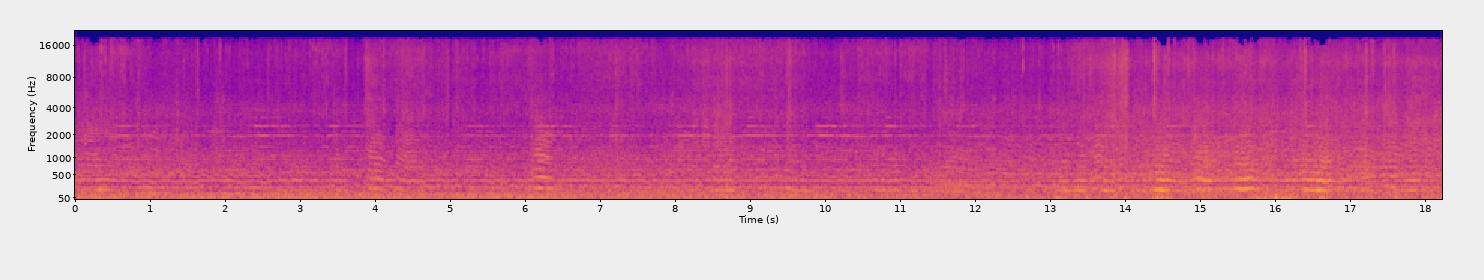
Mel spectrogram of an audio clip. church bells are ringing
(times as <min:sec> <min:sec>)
0:00.6 0:04.0, 0:05.2 0:13.0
